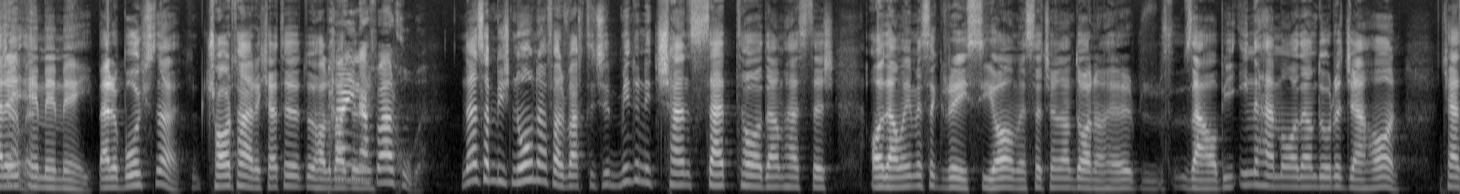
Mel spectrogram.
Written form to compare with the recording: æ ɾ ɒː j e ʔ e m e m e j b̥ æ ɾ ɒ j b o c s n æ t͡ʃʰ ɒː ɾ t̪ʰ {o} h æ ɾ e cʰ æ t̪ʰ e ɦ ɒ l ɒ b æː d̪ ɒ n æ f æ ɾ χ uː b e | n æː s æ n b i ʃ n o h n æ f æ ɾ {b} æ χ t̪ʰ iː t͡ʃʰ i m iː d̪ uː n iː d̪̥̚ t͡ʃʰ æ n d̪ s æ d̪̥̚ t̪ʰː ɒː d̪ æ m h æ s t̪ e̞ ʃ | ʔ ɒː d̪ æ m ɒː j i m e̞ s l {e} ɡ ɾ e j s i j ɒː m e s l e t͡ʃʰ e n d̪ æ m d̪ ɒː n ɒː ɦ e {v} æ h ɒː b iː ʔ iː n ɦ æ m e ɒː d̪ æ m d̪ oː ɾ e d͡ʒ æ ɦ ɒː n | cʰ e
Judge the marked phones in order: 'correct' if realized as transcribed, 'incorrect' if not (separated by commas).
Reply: incorrect, incorrect, correct, incorrect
